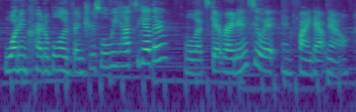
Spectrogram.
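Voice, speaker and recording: High-pitched woman announcing over music. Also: quick pace. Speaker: show intro announcer. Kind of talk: scripted promotional intro narration. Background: intro music.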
